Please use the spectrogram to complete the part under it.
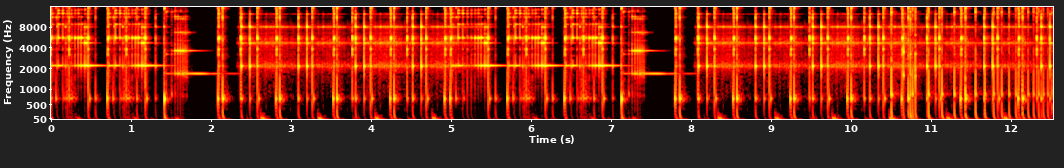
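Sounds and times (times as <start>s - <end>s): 
clear ringing tones of glasses: 0.0s - 2.3s, 5.0s - 12.5s
tiny steel ball bouncing and rolling in glasses: 0.0s - 12.5s.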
